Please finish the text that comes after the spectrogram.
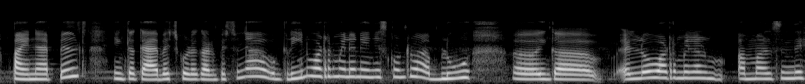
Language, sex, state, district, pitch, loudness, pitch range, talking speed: Telugu, female, Telangana, Nalgonda, 270 Hz, -17 LUFS, 245-330 Hz, 150 wpm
